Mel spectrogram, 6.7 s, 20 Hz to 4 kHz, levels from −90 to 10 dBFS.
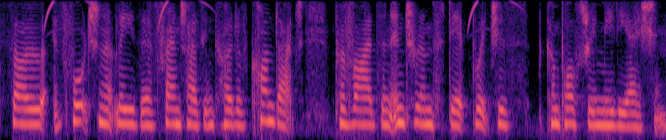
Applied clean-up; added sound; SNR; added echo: none; Animal; 18 dB; none.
